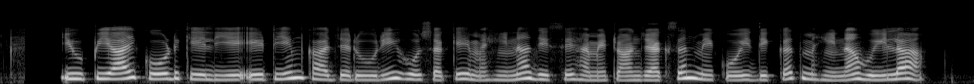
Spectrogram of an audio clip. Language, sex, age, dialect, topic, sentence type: Magahi, female, 51-55, Southern, banking, question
